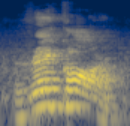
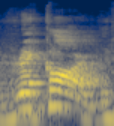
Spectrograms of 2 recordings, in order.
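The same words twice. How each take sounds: First: The stress is on the first syllable. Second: The stress is on the second syllable.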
